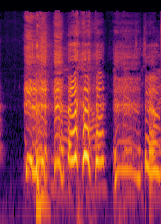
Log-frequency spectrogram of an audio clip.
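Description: Heavy, voiced panting after a round of a boxing bout: a run of rapid, strained breaths with a raspy, moaning edge, five or six loud gasps coming in quick succession with brief pauses between them.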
